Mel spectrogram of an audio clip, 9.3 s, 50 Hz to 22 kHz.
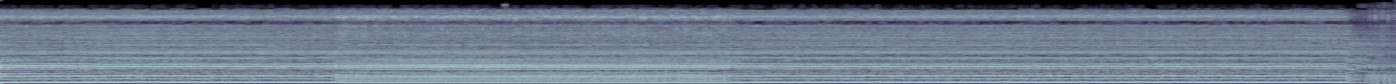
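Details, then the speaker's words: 1980s/90s McCulloch two-stroke gas leaf blower (Zama C1U-M21B carb), rebuilt with a carb kit and new fuel and air filters, cold morning, old oil burning off: steady, buzzy, chainsaw-like note rises cleanly when revved and settles back. "But yeah, almost sounds like a chainsaw. It's pretty cool."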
